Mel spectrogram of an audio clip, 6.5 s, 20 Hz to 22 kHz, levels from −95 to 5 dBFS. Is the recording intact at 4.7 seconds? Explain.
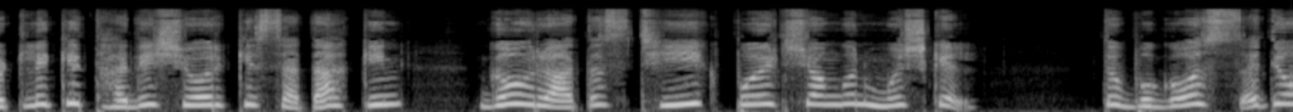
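No. A pre-echo runs from 4.64 to 4.69 s, about 47 ms, right before a sharp attack in the speech. A transform codec spreads its quantisation noise across a whole block. Here the onset sits late in its block, so noise sized for the loud attack also fills the quiet gap ahead of it. You hear a brief hiss leading in, and the attack itself sounds softened and smeared.

This moment also carries the clip-wide damage, likely from HE-AAC compression. The damage is plainly audible. Only the lower spectrum is truly coded. The treble is rebuilt by copying lower bands upward under a coarse envelope. Those copied harmonics don't line up with the real ones, so sibilants sound gritty and metallic. Nothing reaches above 14.9 kHz. The overall character fits a low bitrate, around 24 kbps.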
